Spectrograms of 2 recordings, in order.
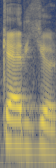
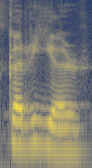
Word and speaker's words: career: the word is not carrier the word is career c-a-r-w-e-r one is Carrier c a double r i e r but this is career so pronunciation present past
